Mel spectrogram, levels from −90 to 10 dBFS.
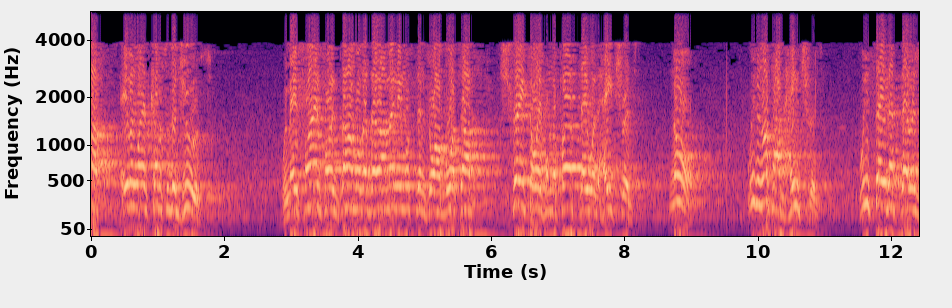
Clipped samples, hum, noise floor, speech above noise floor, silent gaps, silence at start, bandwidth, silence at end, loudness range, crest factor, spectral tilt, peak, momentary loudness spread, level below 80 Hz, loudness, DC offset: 6%; none; -28 dBFS; 23 dB; none; 0 s; 5.4 kHz; 0 s; 3 LU; 6 dB; -7 dB/octave; 0 dBFS; 17 LU; -32 dBFS; -6 LUFS; 1%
